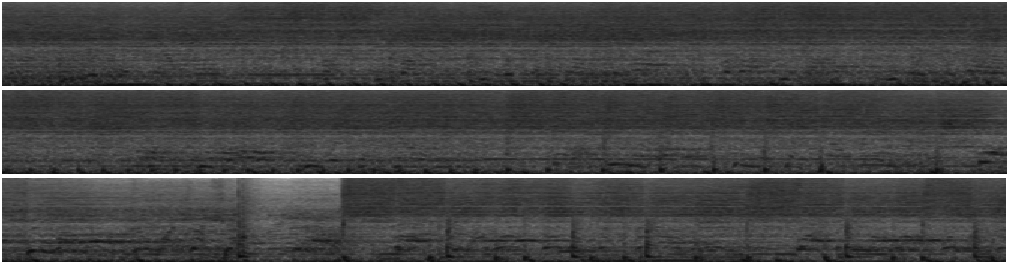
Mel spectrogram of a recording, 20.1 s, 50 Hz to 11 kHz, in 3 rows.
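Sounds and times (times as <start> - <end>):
drum kit played hard and fast: 0.0 - 20.0
live band performance: 0.0 - 20.0.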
